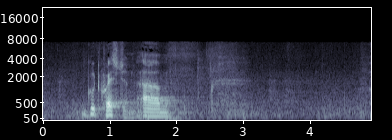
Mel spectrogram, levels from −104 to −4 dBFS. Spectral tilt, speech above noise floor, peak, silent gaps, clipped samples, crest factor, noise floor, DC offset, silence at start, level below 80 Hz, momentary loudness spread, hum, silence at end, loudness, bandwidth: -5.5 dB/octave; 31 dB; -6 dBFS; none; under 0.1%; 26 dB; -57 dBFS; under 0.1%; 0.6 s; -56 dBFS; 25 LU; none; 1.85 s; -28 LUFS; 7.2 kHz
